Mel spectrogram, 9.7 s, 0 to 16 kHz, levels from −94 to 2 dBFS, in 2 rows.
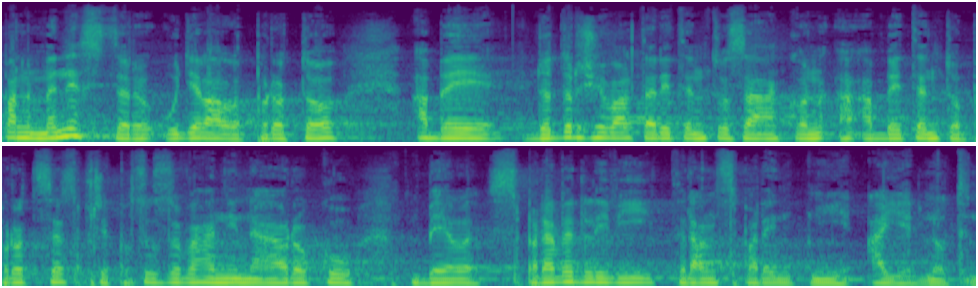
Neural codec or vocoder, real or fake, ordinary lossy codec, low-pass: vocoder, 44.1 kHz, 128 mel bands every 512 samples, BigVGAN v2; fake; MP3, 64 kbps; 14.4 kHz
